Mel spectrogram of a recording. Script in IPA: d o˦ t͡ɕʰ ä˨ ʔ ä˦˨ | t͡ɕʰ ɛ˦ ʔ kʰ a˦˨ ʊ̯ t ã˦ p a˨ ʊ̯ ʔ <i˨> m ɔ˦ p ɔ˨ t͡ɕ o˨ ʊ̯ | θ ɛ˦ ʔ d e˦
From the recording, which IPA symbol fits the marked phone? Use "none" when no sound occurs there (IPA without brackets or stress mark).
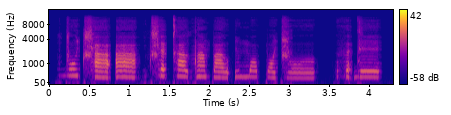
i˦˨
